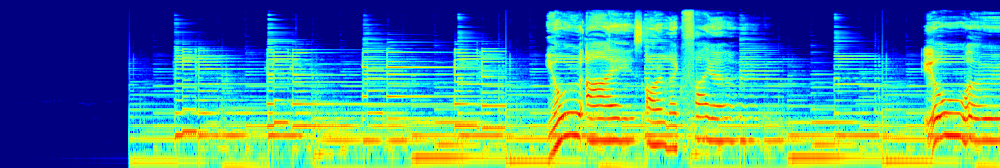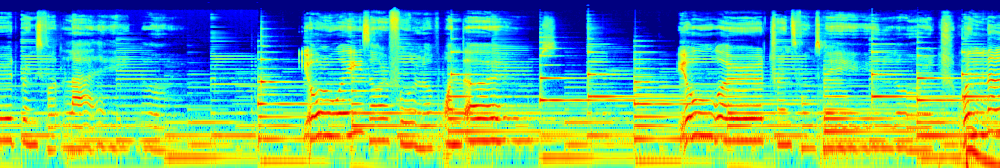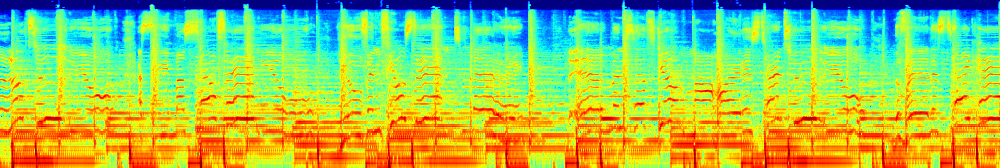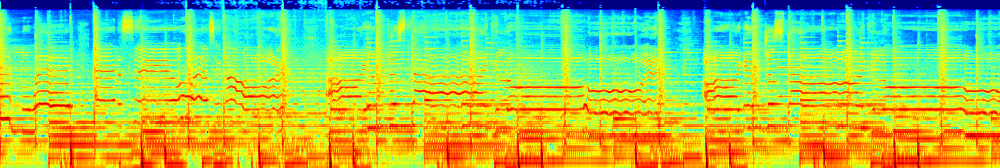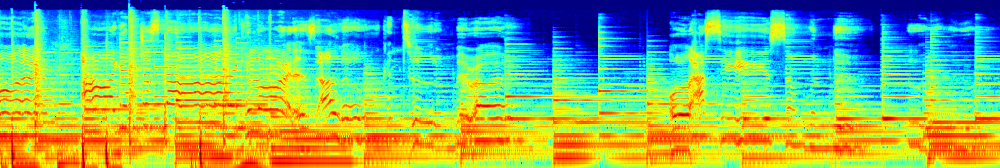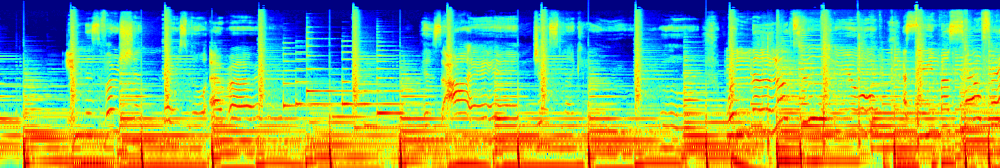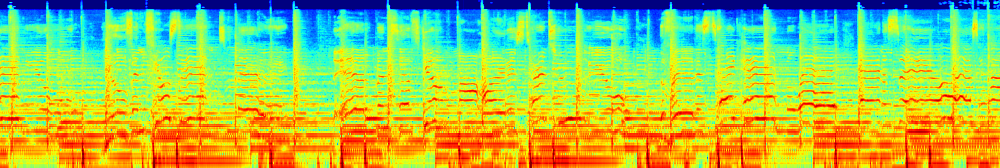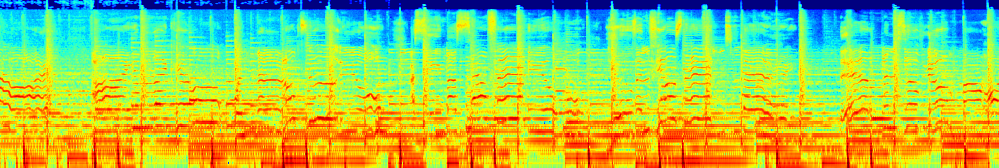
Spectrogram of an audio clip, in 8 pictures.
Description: Nigerian Christian singer, songwriter, and recording artist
